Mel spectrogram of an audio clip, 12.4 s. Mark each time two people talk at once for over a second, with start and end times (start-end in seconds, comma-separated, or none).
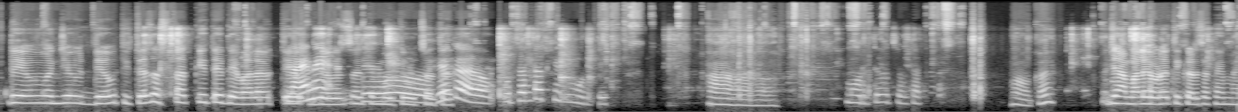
2.9-4.7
